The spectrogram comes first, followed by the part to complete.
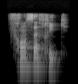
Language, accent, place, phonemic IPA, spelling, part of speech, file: French, France, Lyon, /fʁɑ̃.sa.fʁik/, Françafrique, proper noun, LL-Q150 (fra)-Françafrique.wav
- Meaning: relations between France and its former colonies in Africa; often characterized by users of the term as exploitative, corrupt and/or neocolonialistic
